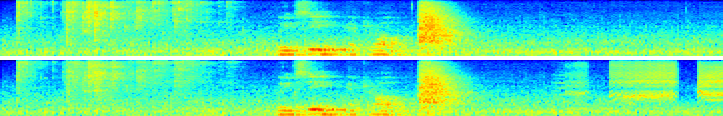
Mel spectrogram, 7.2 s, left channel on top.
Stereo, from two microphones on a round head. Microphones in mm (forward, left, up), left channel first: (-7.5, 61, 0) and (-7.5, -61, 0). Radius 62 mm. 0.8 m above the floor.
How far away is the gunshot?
About 1.9 m.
